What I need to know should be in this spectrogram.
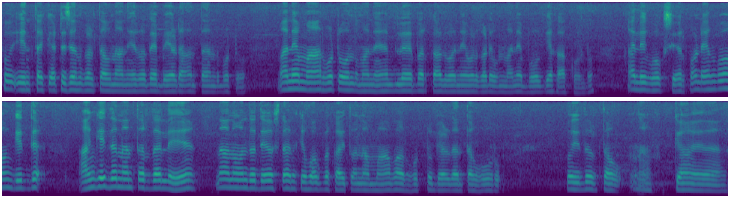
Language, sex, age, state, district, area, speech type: Kannada, female, 60+, Karnataka, Mandya, rural, spontaneous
